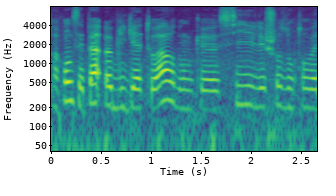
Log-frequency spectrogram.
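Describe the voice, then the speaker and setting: There is noticeable background noise behind the speech. A woman talks very fast at a medium pitch. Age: 20s. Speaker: school co-founder, singer and guitarist. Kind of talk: interview.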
